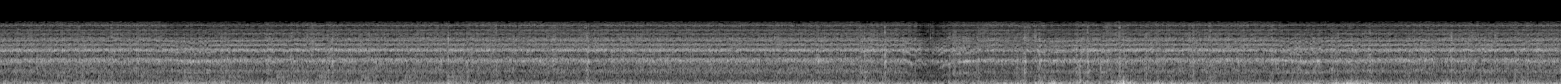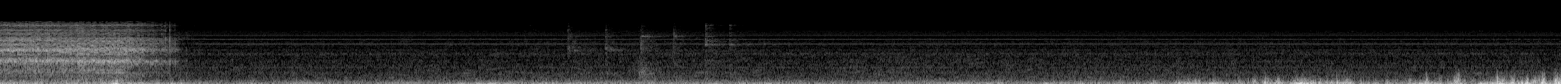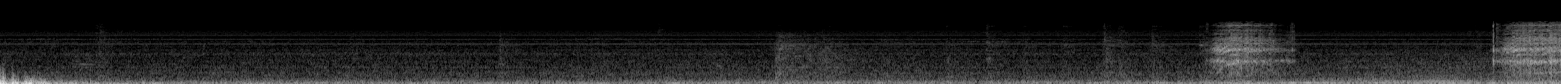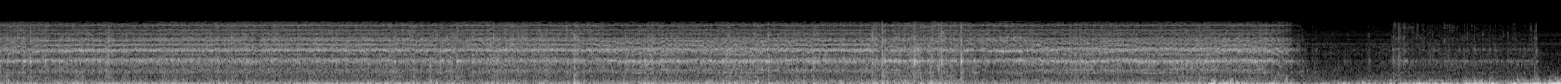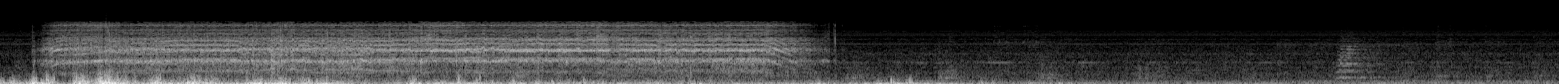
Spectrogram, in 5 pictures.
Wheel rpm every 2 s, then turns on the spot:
160, 160, 160, 160, 140, 160, 160, 160, 80, 0, 0, 0, 0, 0, 0, 0, 0, 0, 0, 0, 0, 10, 0, 120, 160, 160, 160, 160, 160, 130, 10, 70, 160, 160, 160, 20, 0, 0, 0.
60-62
